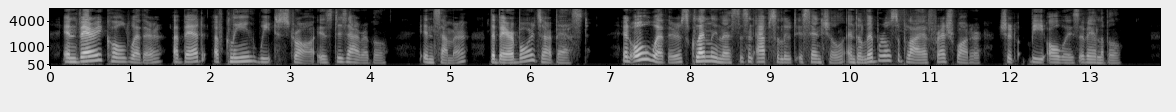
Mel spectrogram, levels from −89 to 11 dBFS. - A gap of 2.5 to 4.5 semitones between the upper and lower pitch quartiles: No, average, 4.9 semitones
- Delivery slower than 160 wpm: No, average, 165 wpm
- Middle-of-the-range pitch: Yes, medium, 180 Hz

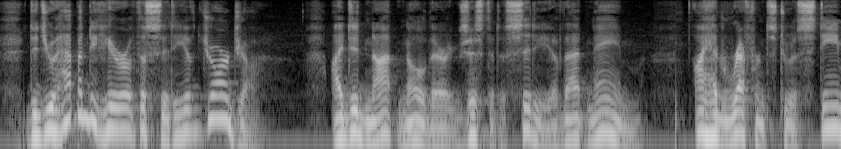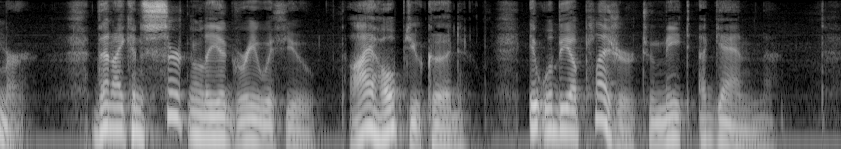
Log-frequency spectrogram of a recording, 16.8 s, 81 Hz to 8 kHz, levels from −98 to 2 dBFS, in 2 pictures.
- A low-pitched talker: Yes, low, 110 Hz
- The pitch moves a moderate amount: No, wide, 7.9 semitones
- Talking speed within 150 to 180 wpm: Yes, average, 165 wpm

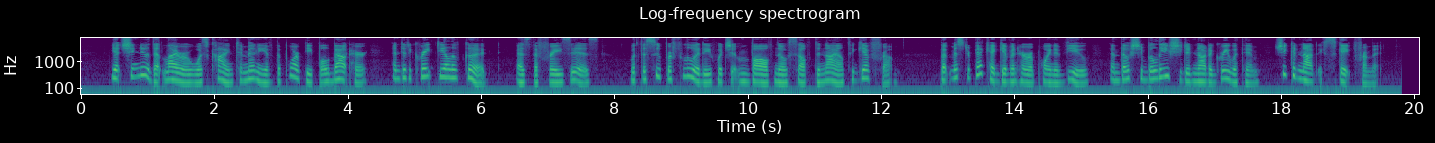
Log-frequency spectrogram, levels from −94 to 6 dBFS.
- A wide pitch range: Yes, wide, 5.8 semitones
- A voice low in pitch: No, medium, 185 Hz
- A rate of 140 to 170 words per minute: No, average, 190 wpm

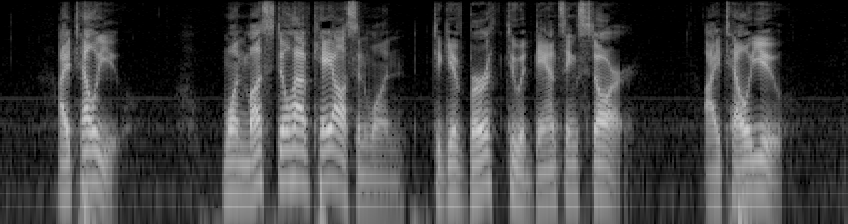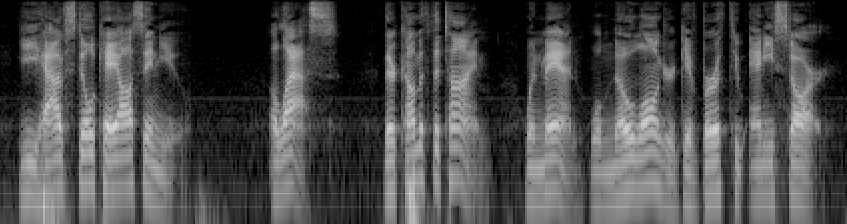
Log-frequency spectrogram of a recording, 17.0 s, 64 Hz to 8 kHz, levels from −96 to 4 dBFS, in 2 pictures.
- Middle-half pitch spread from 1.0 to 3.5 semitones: No, average, 4.8 semitones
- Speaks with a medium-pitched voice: No, low, 120 Hz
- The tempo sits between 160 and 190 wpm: No, average, 145 wpm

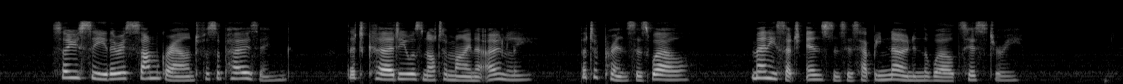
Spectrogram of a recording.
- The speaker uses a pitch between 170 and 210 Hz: No, high, 220 Hz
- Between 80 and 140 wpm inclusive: No, average, 165 wpm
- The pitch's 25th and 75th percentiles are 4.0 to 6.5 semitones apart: Yes, average, 5.2 semitones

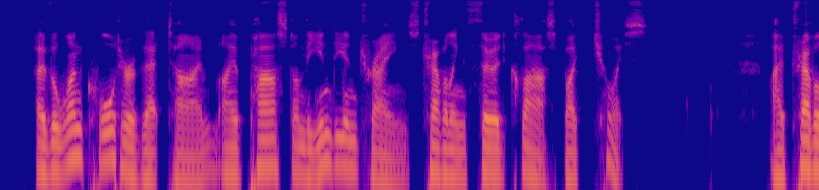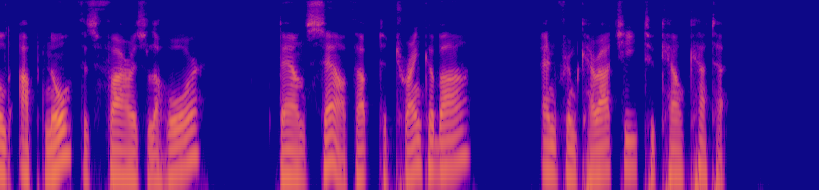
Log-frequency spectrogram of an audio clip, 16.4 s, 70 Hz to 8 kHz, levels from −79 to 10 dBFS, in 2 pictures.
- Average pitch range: Yes, average, 4.1 semitones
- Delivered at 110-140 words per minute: Yes, slow, 135 wpm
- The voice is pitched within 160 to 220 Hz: No, low, 105 Hz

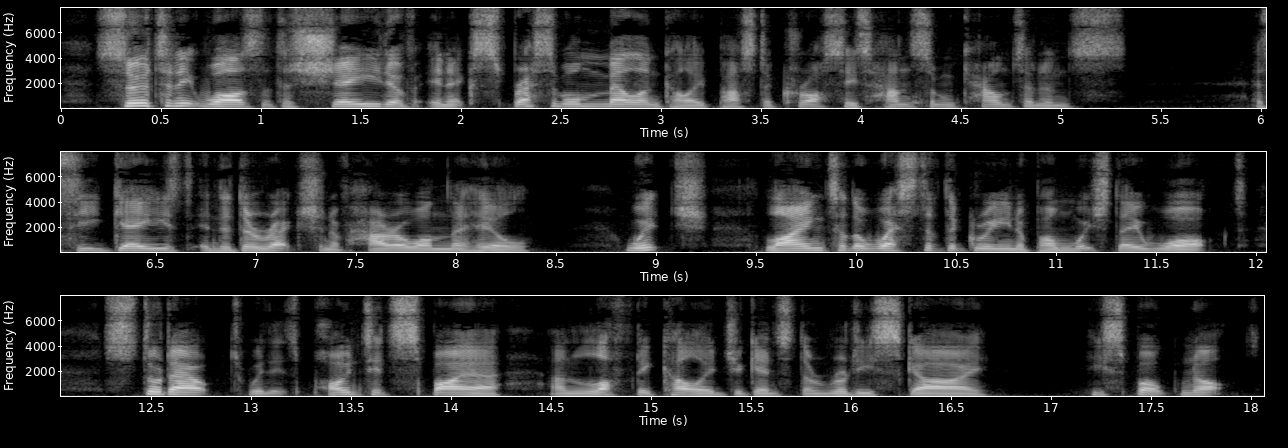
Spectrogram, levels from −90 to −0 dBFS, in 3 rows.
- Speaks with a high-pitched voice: No, medium, 145 Hz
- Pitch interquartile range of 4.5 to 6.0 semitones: No, average, 3.5 semitones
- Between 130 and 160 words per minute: No, average, 175 wpm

